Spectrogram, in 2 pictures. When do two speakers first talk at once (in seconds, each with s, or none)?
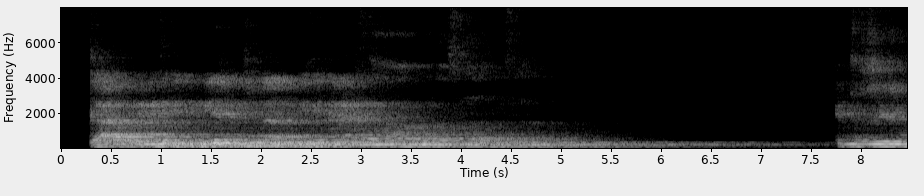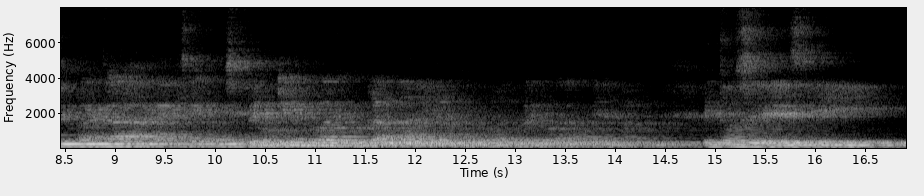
1.6 s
